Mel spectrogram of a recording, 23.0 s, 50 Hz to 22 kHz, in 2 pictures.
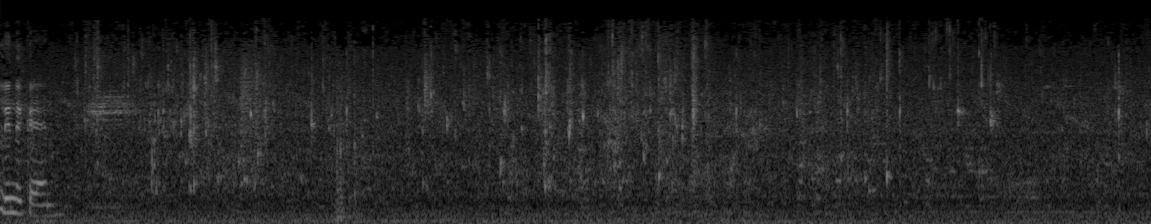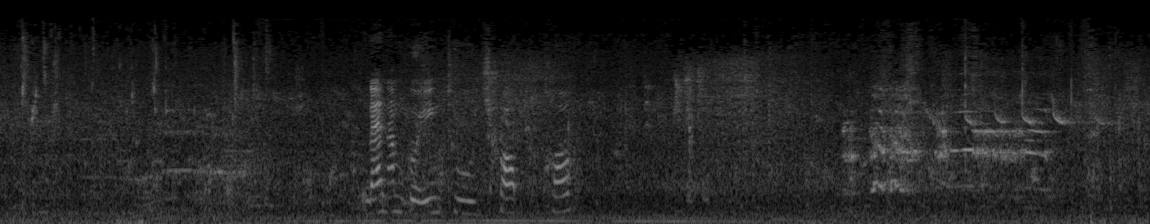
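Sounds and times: water dripping and trickling: 0:00.0 - 0:23.0
hand washing meat in water: 0:00.6 - 0:14.8.

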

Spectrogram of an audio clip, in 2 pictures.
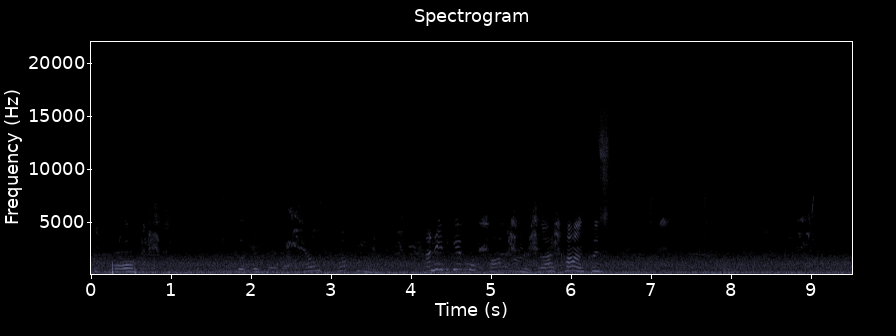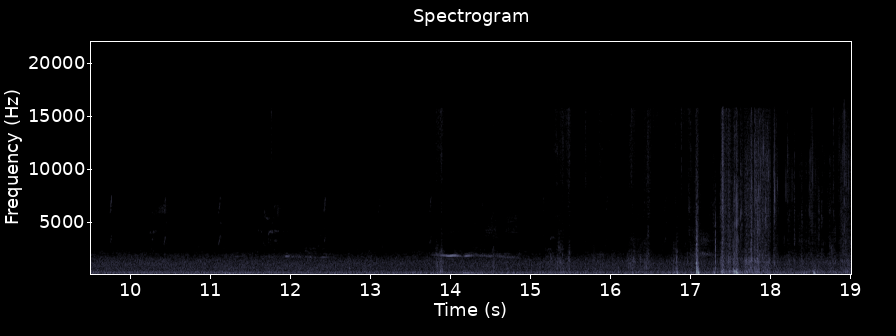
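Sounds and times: birds chirping: 0:00.0 - 0:19.0
outdoor background noise: 0:00.0 - 0:19.0.

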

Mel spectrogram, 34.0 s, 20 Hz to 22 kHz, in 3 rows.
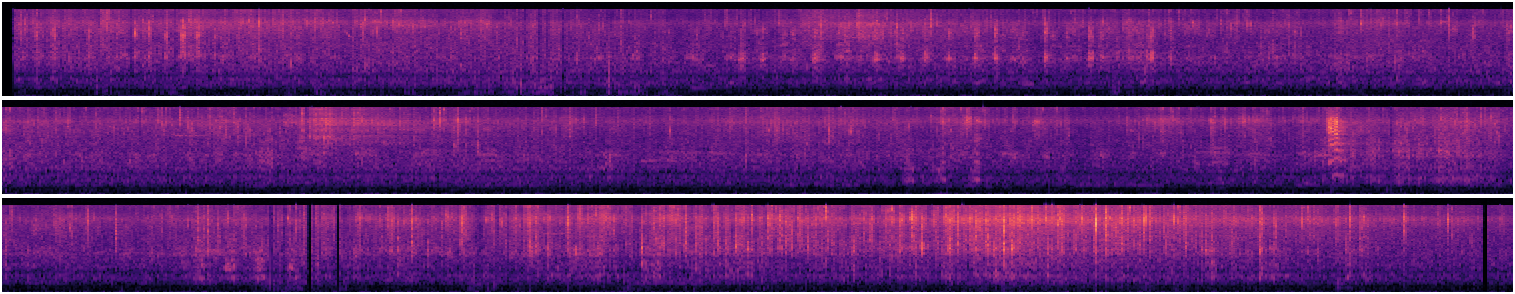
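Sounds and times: geese honking: 0:00.1 - 0:33.0.

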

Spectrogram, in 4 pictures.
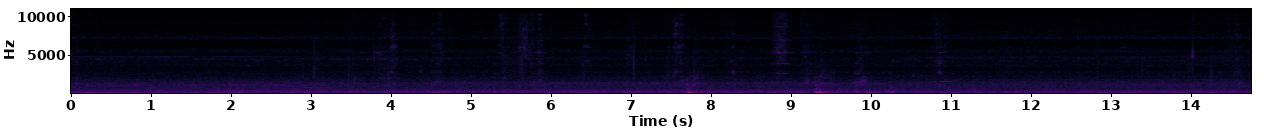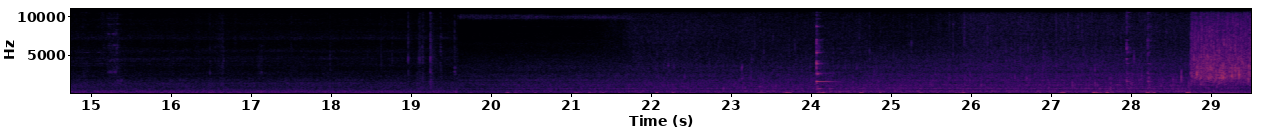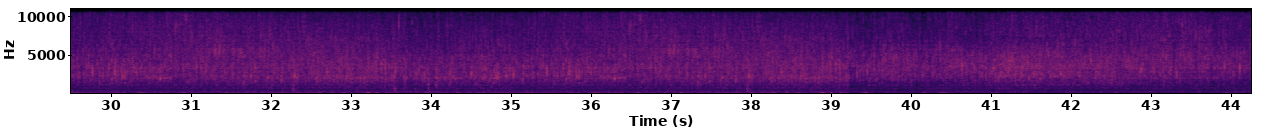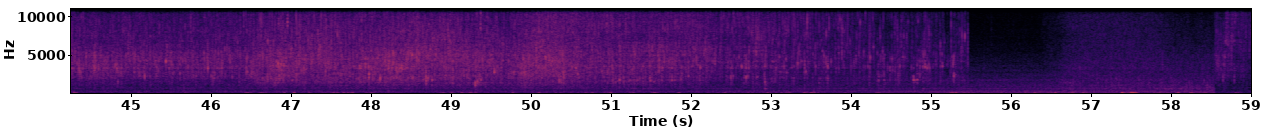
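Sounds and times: chicken deep-frying in oil: 0:21.6 - 0:55.5, 0:56.6 - 0:59.0.

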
